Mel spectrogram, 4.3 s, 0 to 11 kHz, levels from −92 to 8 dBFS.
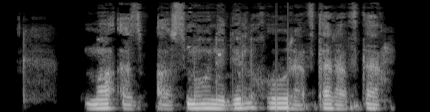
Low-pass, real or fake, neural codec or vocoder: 9.9 kHz; real; none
